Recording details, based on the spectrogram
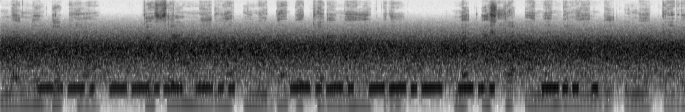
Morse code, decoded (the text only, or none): CQD CQD DE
